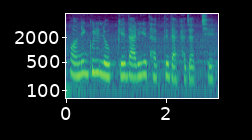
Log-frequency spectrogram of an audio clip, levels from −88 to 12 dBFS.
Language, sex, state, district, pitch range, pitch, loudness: Bengali, female, West Bengal, Cooch Behar, 215-255 Hz, 235 Hz, -15 LUFS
